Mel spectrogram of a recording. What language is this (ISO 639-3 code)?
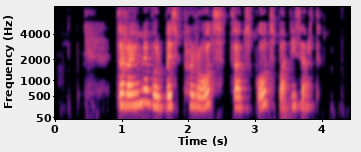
hye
